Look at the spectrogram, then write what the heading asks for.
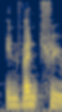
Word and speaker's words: inventory: That's how British people pronounce it. If you go on Google and ask Google to pronounce it, they pronounce it with a tree, not a Tory.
